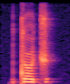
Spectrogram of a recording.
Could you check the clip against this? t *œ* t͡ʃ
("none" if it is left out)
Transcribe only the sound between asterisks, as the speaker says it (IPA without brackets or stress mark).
œ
